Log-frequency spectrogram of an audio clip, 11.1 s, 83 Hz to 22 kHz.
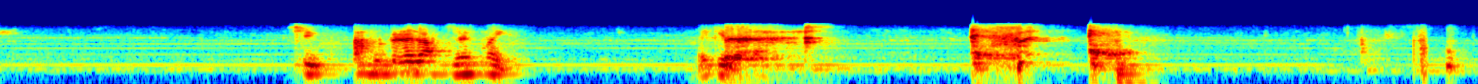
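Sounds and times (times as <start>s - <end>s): electrical hum: 0.0s - 11.0s
man coughing and retching: 5.4s - 6.3s, 7.3s - 8.6s.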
